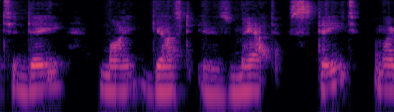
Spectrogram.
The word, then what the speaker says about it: Stait: number 15 and today my guest is matt state am i pronouncing that correctly yeah that's right yes thank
